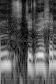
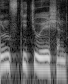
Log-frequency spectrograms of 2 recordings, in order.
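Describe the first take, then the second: First: انسٹیٹیوشن said with a "ch" in the middle, "inst-ch-ituishan"; wrong pronunciation. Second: انسٹیٹیوشن said cleanly with a hard "t", "in-sti-tu-shan"; correct pronunciation. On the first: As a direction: give انسٹیٹیوشن the mistaken "ch" sound in the middle. (انسٹیٹیوشن کا غلط تلفظ، درمیان میں "چ" کی آواز) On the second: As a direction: say انسٹیٹیوشن with a crisp "t" and a "sh" ending. (انسٹیٹیوشن کا درست تلفظ، صاف "ٹ" اور آخر میں "شن") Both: Shown as a demonstration. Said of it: "انسٹیٹیوشن نہیں".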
